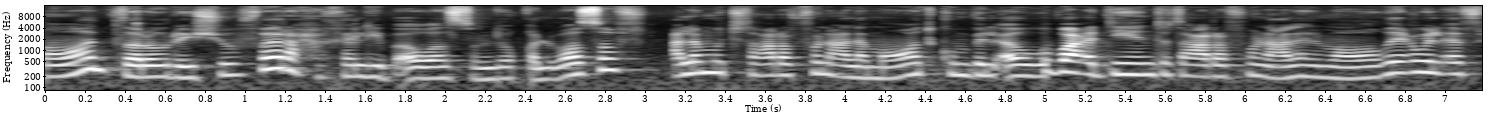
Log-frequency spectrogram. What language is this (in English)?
Arabic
